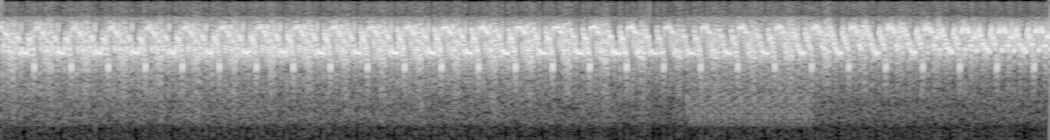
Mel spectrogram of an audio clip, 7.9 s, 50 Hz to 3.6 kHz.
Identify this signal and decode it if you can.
SSTV (slow-scan television), Scottie 2.
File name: SSTV images / websdr recording start 14230.0kHz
